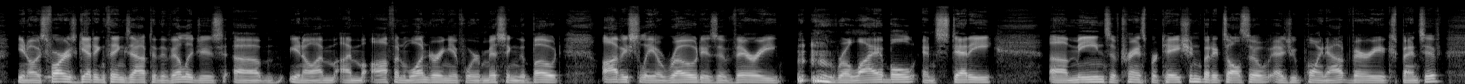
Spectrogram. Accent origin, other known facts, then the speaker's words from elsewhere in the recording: Alaska, United States; I'm only third generation, but my, my family's been here since nineteen sixteen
